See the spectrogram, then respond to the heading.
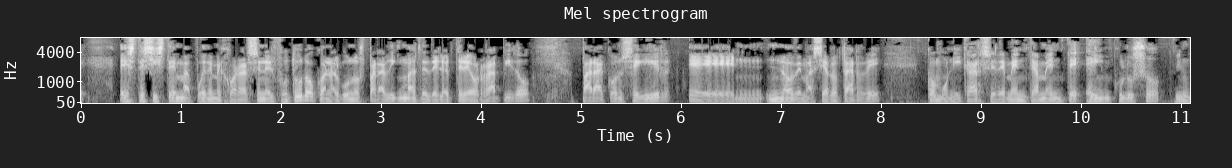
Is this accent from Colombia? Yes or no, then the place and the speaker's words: no; Madrid, Community of Madrid, Spain; Sí, sí, y de Carabanchel.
